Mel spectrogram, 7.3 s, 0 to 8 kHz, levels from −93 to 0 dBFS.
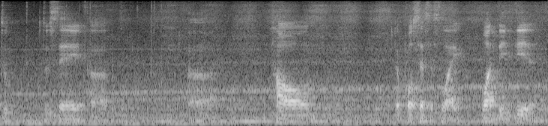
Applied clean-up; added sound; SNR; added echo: none; none; none; none.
